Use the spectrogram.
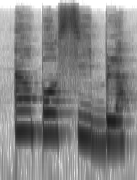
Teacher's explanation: p 是一个轻音，在和 o 连起来的时候发成类似于 b 的音。这时候那声带是不用努力地震动的 · IPA: [ɛ̃pɔsibl]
